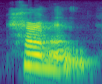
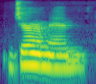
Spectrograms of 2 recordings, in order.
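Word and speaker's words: Germán: was william german again in spanish german was pronounced hermann or her man here in in the states they pronounce it german so i wanted him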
